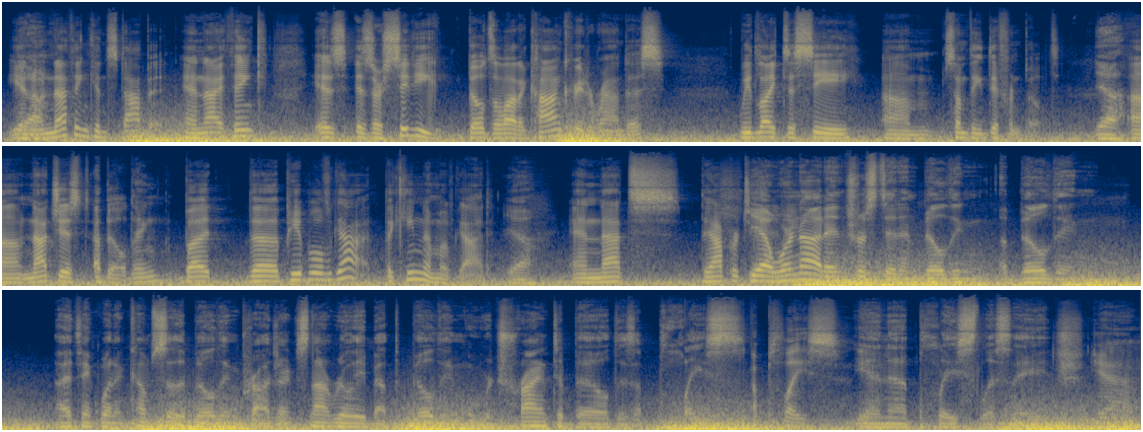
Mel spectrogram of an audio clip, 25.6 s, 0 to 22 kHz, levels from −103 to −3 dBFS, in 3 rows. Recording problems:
wind noise on the microphone; heavy; 8 dB below the speech

